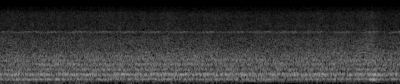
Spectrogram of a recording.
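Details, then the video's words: Continuous buzzing of many bees, a dense even hum with no breaks, holding steady at one level for the whole few seconds. "bees therapy relaxing natural buzzing sound"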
